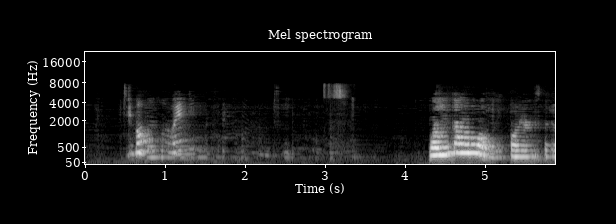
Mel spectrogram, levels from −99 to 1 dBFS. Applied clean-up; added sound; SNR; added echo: neural mask model DeepFilterNet 3.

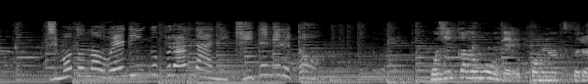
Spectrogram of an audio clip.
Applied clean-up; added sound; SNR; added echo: none; none; none; none.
